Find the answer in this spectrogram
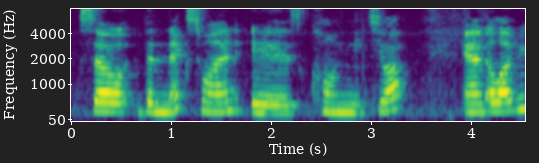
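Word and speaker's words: こんにちは: And once again, it's pronounced Konnichiwa.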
